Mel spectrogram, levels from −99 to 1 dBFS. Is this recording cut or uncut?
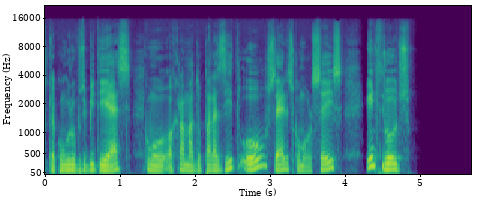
cut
